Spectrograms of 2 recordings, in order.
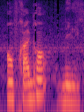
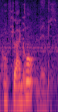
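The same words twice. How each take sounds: First: The word begins with an fr sound. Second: The word begins with an fl sound. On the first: The speaker calls it wrong. "c'est souvent pour les gens qui disent" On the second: The speaker calls it right. "alors que c'est"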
